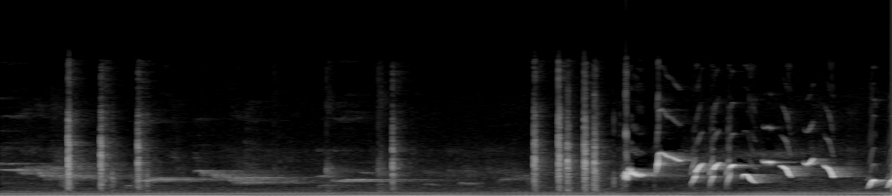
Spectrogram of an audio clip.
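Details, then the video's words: Asian robin in song: scattered whistles and clicks at first, then a fast run of rising, chirpy notes repeated several times a second toward the end, over a low steady hum. "Robin singing"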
